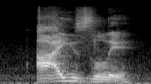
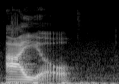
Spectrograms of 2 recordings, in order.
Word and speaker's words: aisle: Aí você vai pronunciar como Aisley. Aisley, olha só, minha mente tá no português, Aisley. Só que olha só, você não pronuncia dessa forma. Aqui, ó, você vai pronunciar como Isle.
